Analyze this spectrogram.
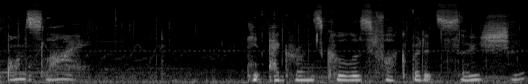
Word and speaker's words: Bonsly: It says how to say it. It says Bonsly. It's not Bonsley, it's Bonsly because it's tricking you.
